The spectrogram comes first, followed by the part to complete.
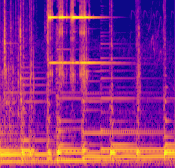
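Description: A bicycle bell rung in a quick trill for about half a second, starting a little over half a second in, over steady background music.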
